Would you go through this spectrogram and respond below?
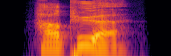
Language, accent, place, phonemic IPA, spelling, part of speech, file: German, Germany, Berlin, /haʁˈpyːjə/, Harpyie, noun, De-Harpyie.ogg
- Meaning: 1. harpy 2. harpy eagle (Harpia harpyja) 3. a butterfly native to southern Chile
